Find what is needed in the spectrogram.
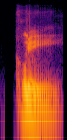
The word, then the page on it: glee: American English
